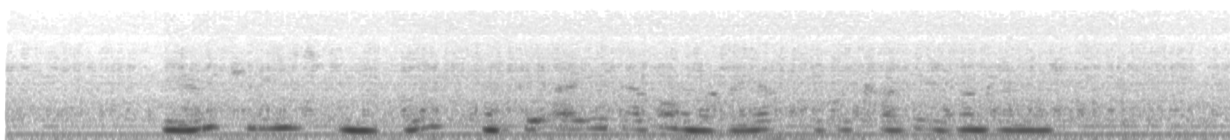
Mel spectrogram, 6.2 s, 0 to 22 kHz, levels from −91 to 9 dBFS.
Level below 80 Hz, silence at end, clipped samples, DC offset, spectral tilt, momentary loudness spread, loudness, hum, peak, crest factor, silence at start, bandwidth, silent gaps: -58 dBFS; 0 s; under 0.1%; under 0.1%; -8 dB/octave; 18 LU; -34 LUFS; none; -20 dBFS; 16 dB; 0.05 s; 15.5 kHz; none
